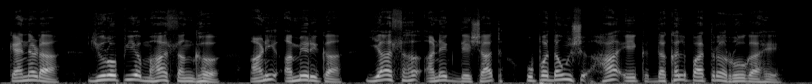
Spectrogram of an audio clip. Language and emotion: Marathi, neutral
